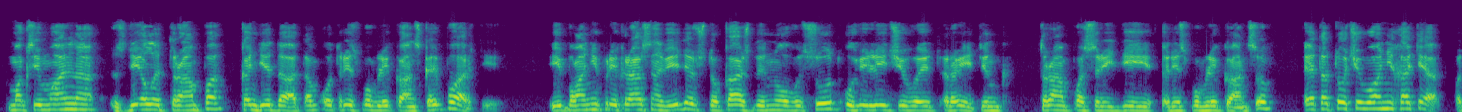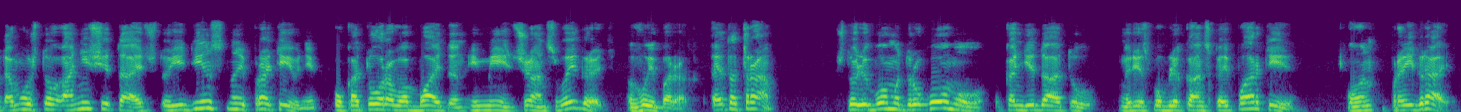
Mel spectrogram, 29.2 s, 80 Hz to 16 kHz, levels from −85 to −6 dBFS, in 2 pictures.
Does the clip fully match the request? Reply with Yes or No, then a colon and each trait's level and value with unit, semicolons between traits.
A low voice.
No: medium, 155 Hz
